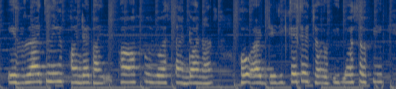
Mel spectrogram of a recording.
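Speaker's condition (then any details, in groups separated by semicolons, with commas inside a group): Cerebral palsy; from birth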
